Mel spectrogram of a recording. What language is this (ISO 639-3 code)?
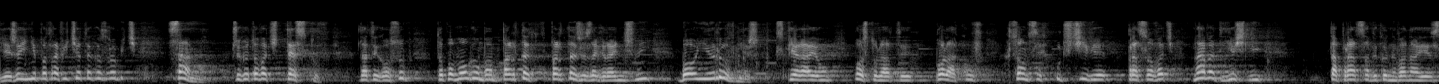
pol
